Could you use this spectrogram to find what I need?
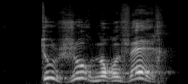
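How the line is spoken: Anxious growl. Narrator (French): gronda le jeune duc avec une évidente inquiétude

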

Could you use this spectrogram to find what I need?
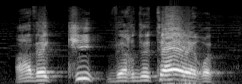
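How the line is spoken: Giant shouting. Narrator (French): hurla le géant

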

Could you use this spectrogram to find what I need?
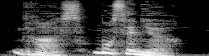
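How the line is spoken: Pleading incredulous exclamation. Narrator (French): s'écria Franz d'une voix suppliante, ne pouvant croire à ce qu'il entendait

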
